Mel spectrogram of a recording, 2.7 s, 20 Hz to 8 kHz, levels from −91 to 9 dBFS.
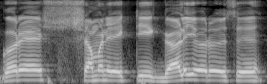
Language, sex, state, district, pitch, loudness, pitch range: Bengali, male, Assam, Hailakandi, 160 Hz, -12 LUFS, 155-170 Hz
